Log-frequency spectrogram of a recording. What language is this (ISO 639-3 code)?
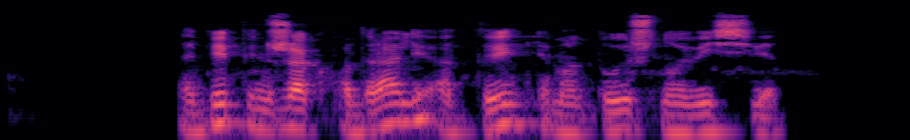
bel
